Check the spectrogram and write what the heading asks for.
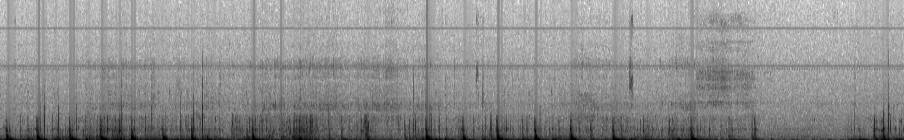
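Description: Water slapping and knocking against a plastic fishing kayak's hull in irregular hits, one to three a second, over a low rumble of wind and sea on the microphone.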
